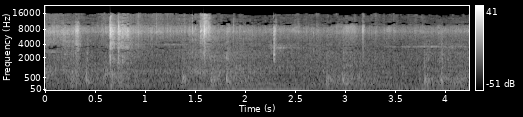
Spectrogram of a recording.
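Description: Scattered light metal clinks of cooking utensils over a steady hiss of street noise, with a low vehicle rumble for a second or two in the middle.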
